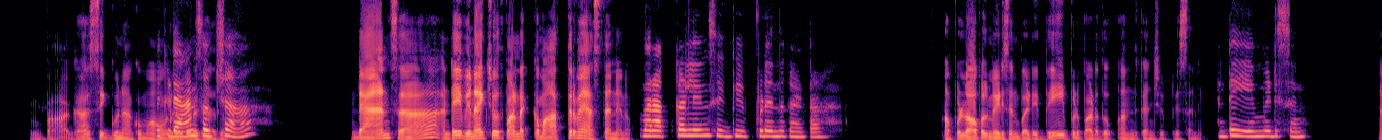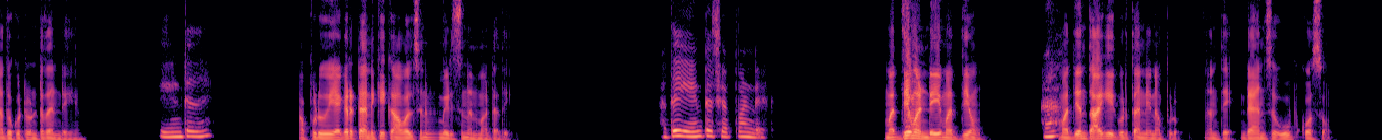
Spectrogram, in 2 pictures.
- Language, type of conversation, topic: Telugu, podcast, కొత్త పాటలను సాధారణంగా మీరు ఎక్కడి నుంచి కనుగొంటారు?
- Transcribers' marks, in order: other background noise; tapping; in English: "మెడిసిన్"; in English: "మెడిసిన్?"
